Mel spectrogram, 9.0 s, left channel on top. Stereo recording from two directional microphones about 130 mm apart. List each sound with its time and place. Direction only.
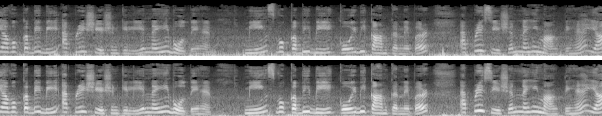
0.0 s a woman's voice: 40° right (ahead or behind)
